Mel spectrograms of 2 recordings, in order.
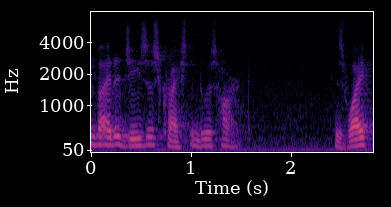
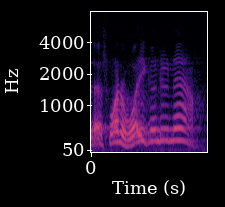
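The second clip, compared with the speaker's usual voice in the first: bright upbeat woman; 10 semitones higher, much faster than usual. Retold or imitated. Visitor voiced in story.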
